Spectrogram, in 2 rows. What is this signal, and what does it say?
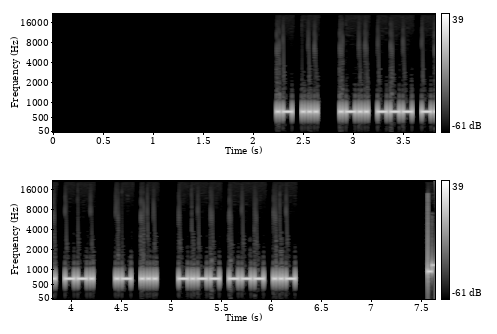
Morse code, heard as a keyed tone, about 38 wpm, 700 Hz. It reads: AS LONG AS YOU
